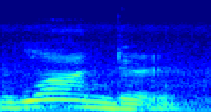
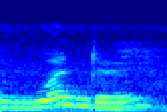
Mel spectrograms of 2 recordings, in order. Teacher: And o becomes an uh sound.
